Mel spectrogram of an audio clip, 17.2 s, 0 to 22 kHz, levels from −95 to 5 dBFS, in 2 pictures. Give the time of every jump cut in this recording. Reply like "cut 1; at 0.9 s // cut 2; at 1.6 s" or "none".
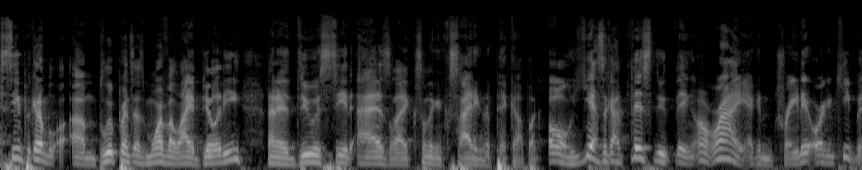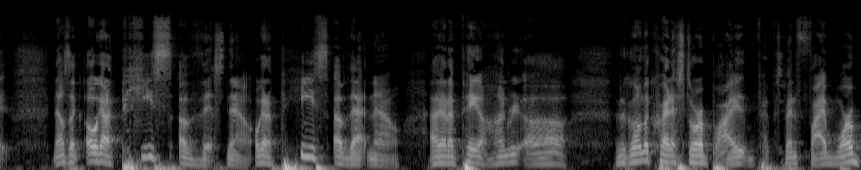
none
